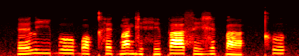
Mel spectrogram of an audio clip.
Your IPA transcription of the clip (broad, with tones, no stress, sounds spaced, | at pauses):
ɛ˨˦ l iː˦ ɓ oː˦ ɓ ɔ˨ kʰ ɛ˦˨ ɡ͡b ã˦ ɡ e˨ h e˨˦ p aː˦ s e˨ ɣ ɛ˦ k͡p a˨ | kʰ ʊ˦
